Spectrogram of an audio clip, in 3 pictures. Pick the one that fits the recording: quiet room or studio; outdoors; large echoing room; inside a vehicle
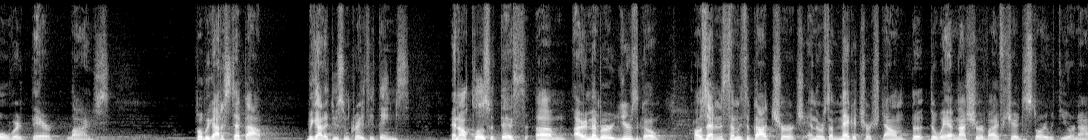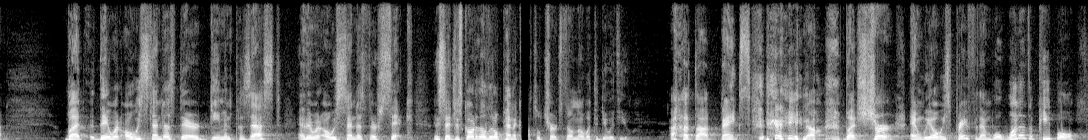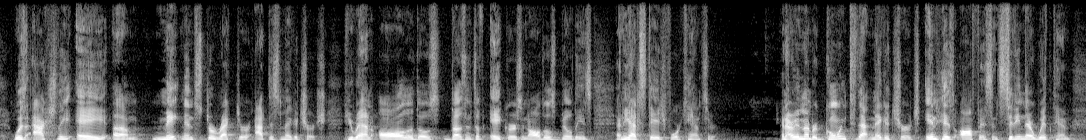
large echoing room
